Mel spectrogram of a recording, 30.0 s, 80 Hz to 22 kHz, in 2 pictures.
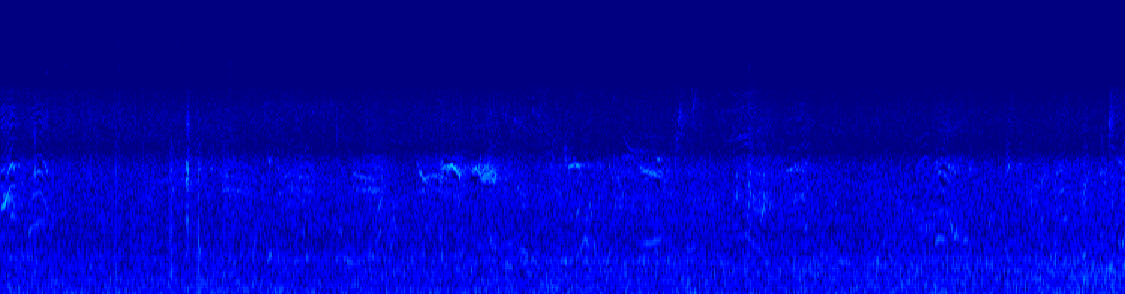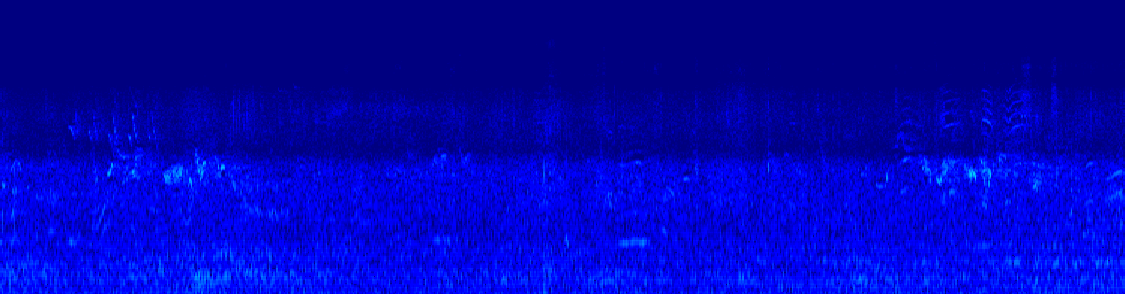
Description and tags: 30-sec binaural field recording, recorded in late 2012 in London, using Soundman OKM II microphone.
This recording comes from the 'scene classification' public development dataset.
Research citation: Dimitrios Giannoulis, Emmanouil Benetos, Dan Stowell, Mathias Rossignol, Mathieu Lagrange and Mark D. Plumbley, 'Detection and Classification of Acoustic Scenes and Events: An IEEE AASP Challenge', In: Proceedings of the Workshop on Applications of Signal Processing to Audio and Acoustics (WASPAA), October 20-23, 2013, New Paltz, NY, USA. 4 Pages.
binaural, field-recording, ambiance, qmul, park, ambience, london, c4dm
